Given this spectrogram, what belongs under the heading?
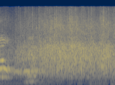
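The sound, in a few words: audience applause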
